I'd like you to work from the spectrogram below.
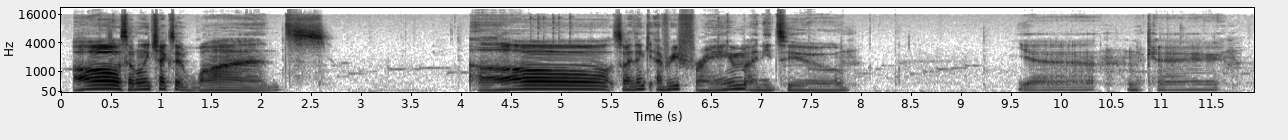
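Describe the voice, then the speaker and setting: The speaker has an American accent and talks at a very slow pace with long, frequent pauses. Music plays in the background. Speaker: game developer streamer. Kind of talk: live-stream coding commentary.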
